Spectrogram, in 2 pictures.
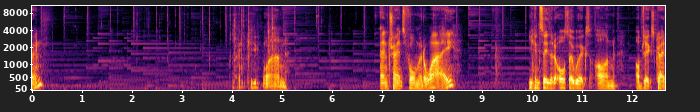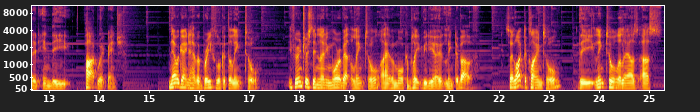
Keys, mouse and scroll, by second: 1.3-4.3 typing, 5.1 click, 6.3 click, 7.7-9.0 drag.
